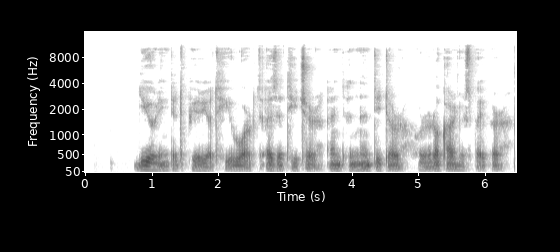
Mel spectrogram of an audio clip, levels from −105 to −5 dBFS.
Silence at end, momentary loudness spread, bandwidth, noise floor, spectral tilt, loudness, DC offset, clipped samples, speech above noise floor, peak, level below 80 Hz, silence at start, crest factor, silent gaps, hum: 0.15 s; 8 LU; 11 kHz; under -90 dBFS; -5 dB/octave; -52 LUFS; under 0.1%; under 0.1%; over 39 dB; -32 dBFS; -82 dBFS; 0.75 s; 20 dB; none; none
